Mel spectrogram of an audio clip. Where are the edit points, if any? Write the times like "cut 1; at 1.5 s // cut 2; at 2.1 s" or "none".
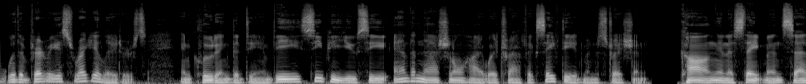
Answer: none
